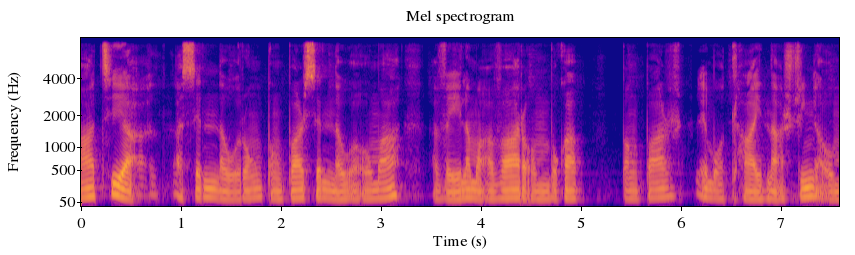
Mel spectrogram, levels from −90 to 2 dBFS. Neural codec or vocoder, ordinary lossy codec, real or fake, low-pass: none; none; real; 7.2 kHz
